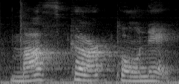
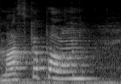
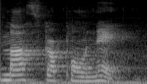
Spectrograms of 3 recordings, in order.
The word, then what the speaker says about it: mascarpone: you also will need mascarpone and that is how you say it mascarpone the e is pronounced a in italian trust me i lived there for three years i know it's not mascarpone it's mascarpone nice thing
